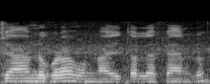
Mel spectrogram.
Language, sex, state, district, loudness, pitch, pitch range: Telugu, male, Telangana, Mahabubabad, -17 LUFS, 135 Hz, 130-145 Hz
